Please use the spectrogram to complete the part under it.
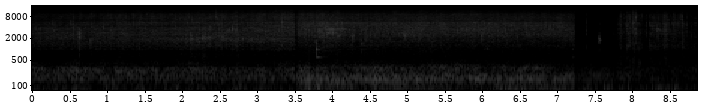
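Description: Bacon fries in a pan at a snowy, sub-zero campsite in Swedish nature, a steady close crackling sizzle with small pops and a brief scrape near the end, fairly quiet overall.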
